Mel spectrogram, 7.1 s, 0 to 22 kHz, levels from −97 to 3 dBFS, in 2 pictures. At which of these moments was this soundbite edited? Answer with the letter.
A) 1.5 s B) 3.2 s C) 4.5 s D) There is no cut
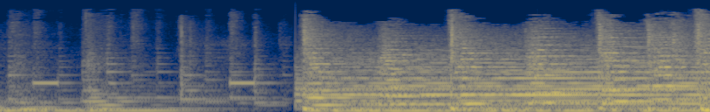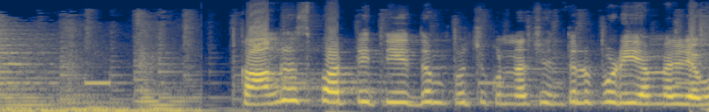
C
